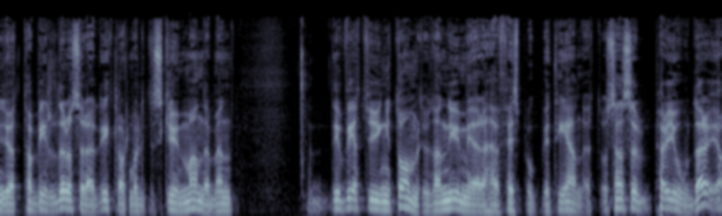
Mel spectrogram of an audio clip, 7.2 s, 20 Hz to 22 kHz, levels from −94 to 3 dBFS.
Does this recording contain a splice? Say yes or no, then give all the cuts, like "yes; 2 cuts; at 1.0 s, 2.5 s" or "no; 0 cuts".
yes; 2 cuts; at 1.3 s, 4.2 s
